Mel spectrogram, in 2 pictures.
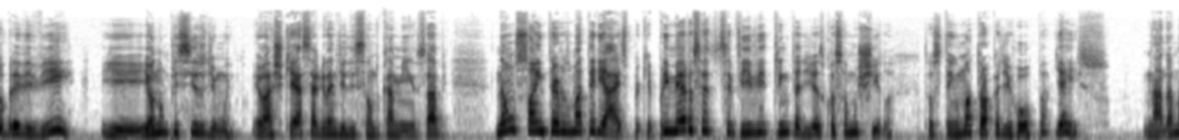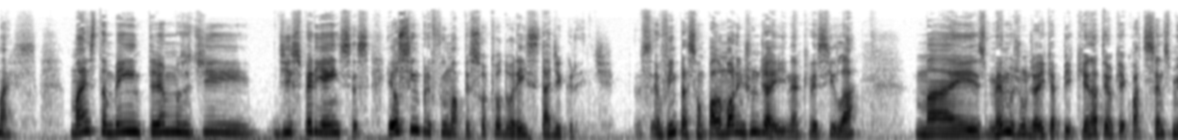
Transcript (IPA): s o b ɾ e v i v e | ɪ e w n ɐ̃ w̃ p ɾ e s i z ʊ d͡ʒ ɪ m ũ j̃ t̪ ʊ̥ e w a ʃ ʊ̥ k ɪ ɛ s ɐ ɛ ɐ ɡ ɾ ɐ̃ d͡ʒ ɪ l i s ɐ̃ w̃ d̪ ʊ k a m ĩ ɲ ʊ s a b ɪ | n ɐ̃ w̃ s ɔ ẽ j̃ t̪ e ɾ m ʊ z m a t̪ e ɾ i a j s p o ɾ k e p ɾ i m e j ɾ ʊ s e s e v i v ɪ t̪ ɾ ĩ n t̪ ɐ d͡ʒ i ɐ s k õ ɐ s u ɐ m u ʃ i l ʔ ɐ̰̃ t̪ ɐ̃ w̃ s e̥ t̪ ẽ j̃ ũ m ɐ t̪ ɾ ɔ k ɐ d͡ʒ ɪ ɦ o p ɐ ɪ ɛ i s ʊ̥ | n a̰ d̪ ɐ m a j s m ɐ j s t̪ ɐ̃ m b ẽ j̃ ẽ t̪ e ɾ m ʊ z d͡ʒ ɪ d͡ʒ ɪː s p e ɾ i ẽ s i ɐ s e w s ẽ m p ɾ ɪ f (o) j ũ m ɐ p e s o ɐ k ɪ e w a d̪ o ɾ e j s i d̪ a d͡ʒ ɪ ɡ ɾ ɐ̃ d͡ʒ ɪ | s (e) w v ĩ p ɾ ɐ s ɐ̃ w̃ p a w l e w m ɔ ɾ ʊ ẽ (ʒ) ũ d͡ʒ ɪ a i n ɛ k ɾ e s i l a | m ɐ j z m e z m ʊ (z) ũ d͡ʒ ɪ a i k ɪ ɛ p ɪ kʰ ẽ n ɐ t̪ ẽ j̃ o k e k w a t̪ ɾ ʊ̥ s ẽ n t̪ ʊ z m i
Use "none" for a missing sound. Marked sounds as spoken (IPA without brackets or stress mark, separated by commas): u, e, ʒ, ʒ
